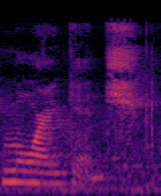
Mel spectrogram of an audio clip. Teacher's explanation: we do not pronounce the T and just say mortgage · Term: silent T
